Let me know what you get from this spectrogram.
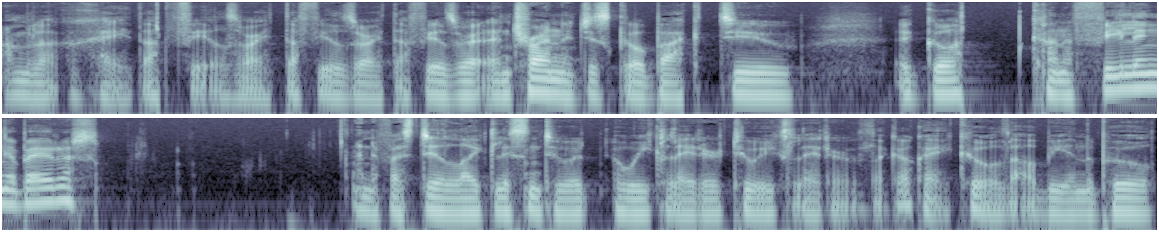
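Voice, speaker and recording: With an Irish accent, a man speaks in a dark, mellow tone at a fairly low pitch with ordinary pitch variation. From Ireland, County Clare. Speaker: singer-songwriter. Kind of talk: interview. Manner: soft-spoken.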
